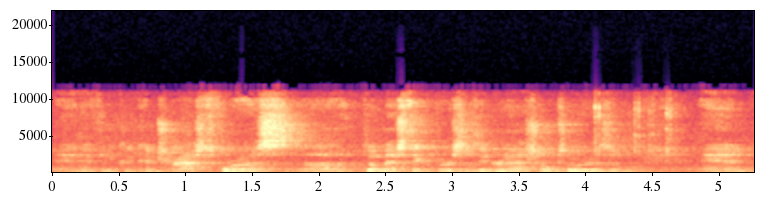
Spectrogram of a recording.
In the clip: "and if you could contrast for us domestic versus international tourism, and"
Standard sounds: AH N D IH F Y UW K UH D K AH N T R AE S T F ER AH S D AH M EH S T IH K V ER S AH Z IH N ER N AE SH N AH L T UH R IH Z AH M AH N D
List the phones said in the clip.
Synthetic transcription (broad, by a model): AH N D IH F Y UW K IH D K AH N T R AE S T F ER AH S D AH M EH S T IH K V ER S AH Z IH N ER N AE SH N L T UH R IH Z AH M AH N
